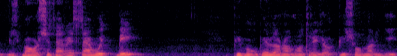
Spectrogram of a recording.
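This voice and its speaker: A dark, mellow tone, somewhat breathy, with ordinary pitch variation. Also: woman. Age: old. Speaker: home cook, elderly interviewee. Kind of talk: casual interview.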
